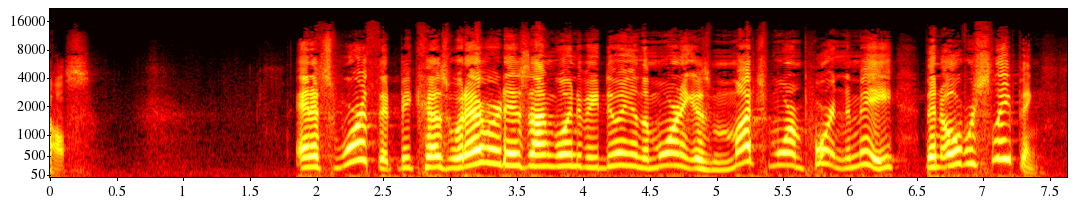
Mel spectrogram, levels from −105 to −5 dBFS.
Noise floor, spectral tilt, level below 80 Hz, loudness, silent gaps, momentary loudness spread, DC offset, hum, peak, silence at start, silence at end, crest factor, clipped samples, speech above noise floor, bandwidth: -70 dBFS; -3 dB/octave; -56 dBFS; -18 LUFS; none; 10 LU; under 0.1%; none; 0 dBFS; 0 s; 0.25 s; 18 dB; under 0.1%; 52 dB; 12.5 kHz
